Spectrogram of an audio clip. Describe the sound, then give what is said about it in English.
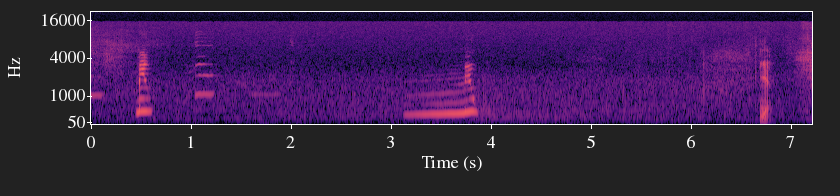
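A kitten meows several times: short, high-pitched mews, then one longer drawn-out cry that rises at the end, and a final brief squeak, over a faint steady background hiss. “I can hear you, kitten. So can everyone else.”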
